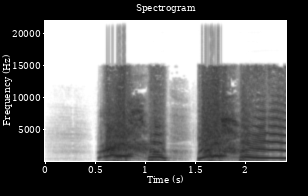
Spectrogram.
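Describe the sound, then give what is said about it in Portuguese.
A man sneezes loudly in a sharp, explosive burst with a quick double catch, then the sneeze trails off into a drawn-out voiced breath. “Eita, diacho! Espirro de macho, é isso aí.”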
